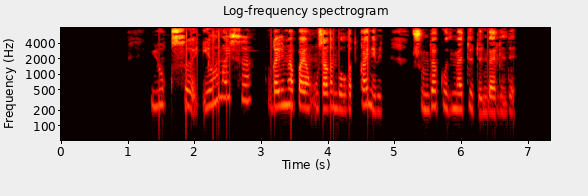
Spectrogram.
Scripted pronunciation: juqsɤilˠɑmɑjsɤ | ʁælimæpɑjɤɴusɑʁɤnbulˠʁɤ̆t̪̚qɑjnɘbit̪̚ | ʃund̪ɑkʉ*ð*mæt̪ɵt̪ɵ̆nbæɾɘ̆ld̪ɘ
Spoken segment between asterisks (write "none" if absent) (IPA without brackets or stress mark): ð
